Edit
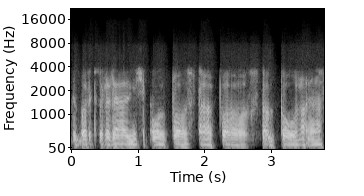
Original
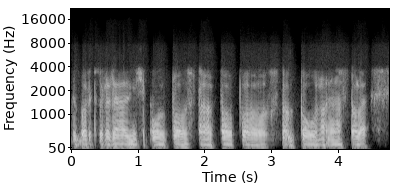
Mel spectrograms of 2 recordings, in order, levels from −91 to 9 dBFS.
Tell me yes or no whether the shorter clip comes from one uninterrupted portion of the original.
no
